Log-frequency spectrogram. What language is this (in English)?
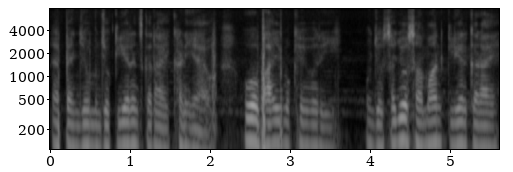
Sindhi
